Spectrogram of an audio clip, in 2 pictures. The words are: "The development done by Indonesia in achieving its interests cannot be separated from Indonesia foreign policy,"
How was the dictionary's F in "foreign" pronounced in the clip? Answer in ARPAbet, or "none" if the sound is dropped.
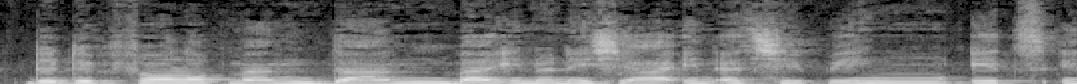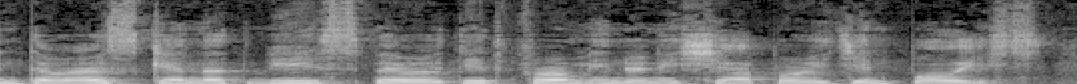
P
